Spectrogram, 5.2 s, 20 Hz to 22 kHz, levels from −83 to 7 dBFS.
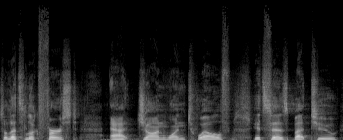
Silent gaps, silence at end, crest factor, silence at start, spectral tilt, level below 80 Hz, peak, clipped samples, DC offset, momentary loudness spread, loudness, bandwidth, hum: none; 0.1 s; 18 dB; 0 s; -5.5 dB/octave; -62 dBFS; -4 dBFS; under 0.1%; under 0.1%; 9 LU; -23 LUFS; 18.5 kHz; none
